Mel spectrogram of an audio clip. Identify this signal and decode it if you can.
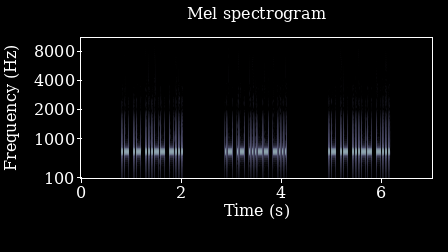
Morse code, heard as a keyed tone, about 40 wpm, 700 Hz. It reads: AA3B AA3B AA3B
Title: Call Signs Repeated 2x - 40wpm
